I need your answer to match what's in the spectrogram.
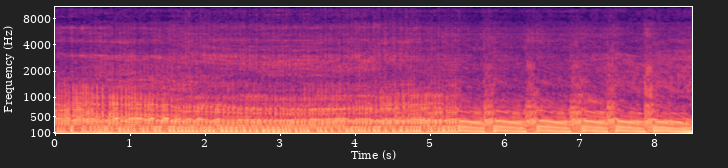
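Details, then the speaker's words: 1978 Honda XR75, first run after sitting since the late 1990s, before carb tuning: loud, buzzy single-cylinder rasp, uneven at idle, pulsing on throttle blips; runs rough through a noisy, raspy exhaust. ">> I'd like to eventually get a quieter exhaust for this cuz that is pretty raspy for me."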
